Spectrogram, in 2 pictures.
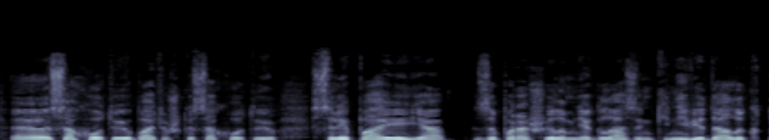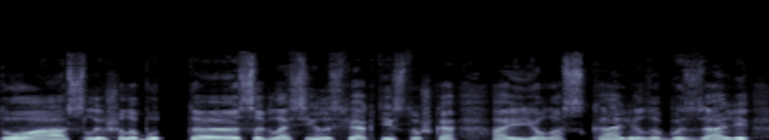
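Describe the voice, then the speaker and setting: A man's voice: mid-range voice, big pitch swings, moderate pace, hardly any pauses, dry recording, pitched above the performer's own voice. A man reading an audiobook, voicing a frightened old female housekeeper who pleads and wheedles. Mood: pleading.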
